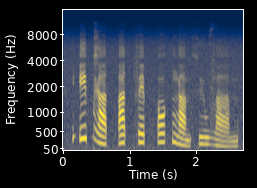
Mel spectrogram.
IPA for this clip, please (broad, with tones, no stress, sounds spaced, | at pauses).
ʔ e˦˥ p̚ ɣ a˨˩ t̚ ʔ a˦˥ t̚ f ɛ˦˥ p̚ ʔ ɔ˦˥ k̚ ŋ a˧˩ m x ɨ˧ w v a˧˩˨ m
